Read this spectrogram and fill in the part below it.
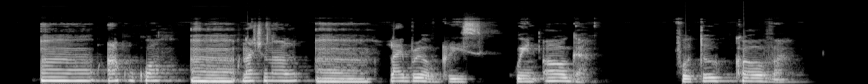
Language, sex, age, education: Igbo, male, 15-29, tertiary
